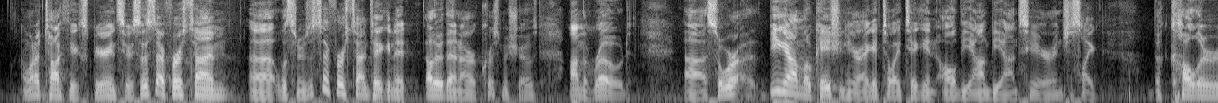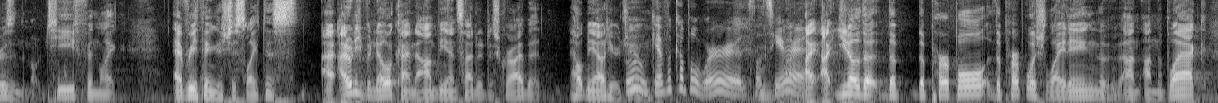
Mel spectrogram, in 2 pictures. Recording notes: we're on location at Black Iron Bystro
